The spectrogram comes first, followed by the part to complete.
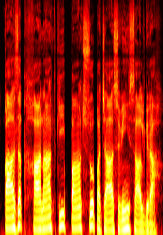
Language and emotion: Urdu, neutral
